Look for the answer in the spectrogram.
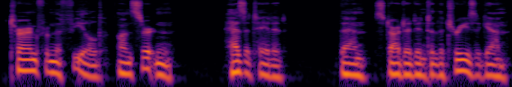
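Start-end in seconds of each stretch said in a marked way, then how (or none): none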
